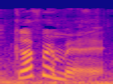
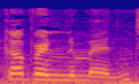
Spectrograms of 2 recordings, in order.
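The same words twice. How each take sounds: First: The N in the middle is dropped. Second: The N in the middle is clearly pronounced. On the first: "So it just sounds like there isn't an N" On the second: "nobody says government"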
